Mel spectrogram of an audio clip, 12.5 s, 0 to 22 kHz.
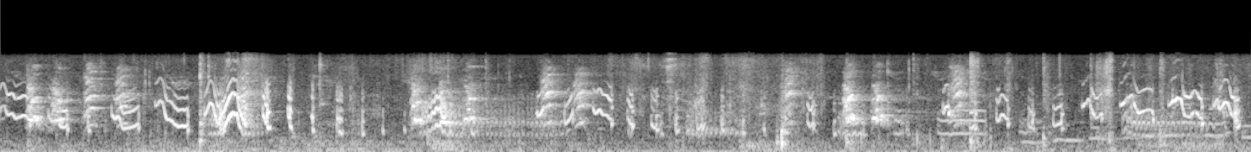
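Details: Shetland Sheepdog (Sheltie) puppies, born 6.4.12, give high whining yelps that bend up and down in pitch, following one another closely for the whole stretch, with softer murmurs in between.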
